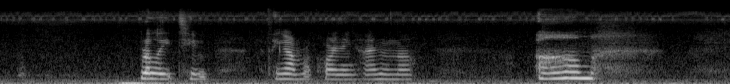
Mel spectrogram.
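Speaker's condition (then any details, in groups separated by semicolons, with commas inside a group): Cerebral palsy, mild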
